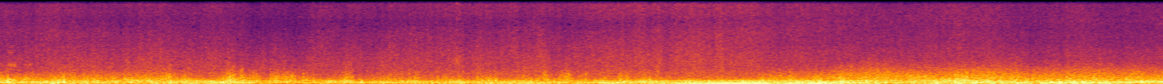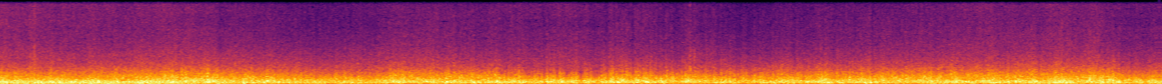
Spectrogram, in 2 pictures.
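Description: A motorboat engine humming under the rush of water along the hull and heavy wind on the microphone, recorded from aboard the moving boat. The engine's pitch steps up slightly about a third of the way in, and the engine sinks into the water and wind noise a little past the middle.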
